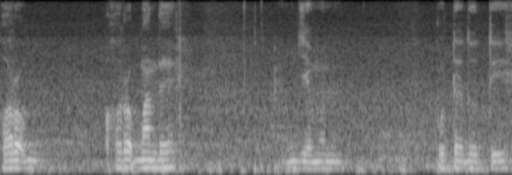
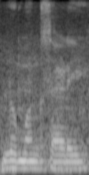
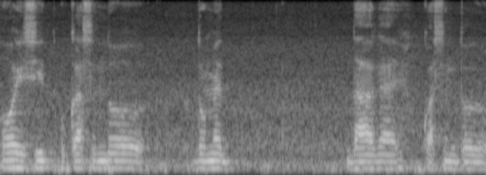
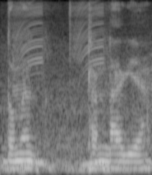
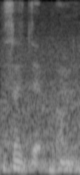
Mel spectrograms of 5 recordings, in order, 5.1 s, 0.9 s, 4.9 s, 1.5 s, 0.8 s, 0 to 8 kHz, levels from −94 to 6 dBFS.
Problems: none marked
